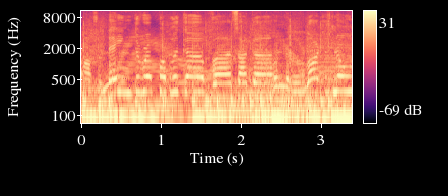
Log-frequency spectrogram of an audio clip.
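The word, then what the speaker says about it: Sakha: Saka Republic is how you pronounce me.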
